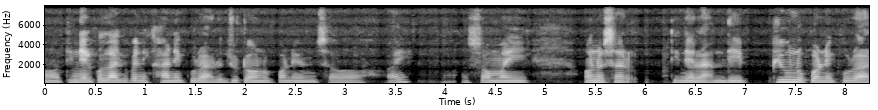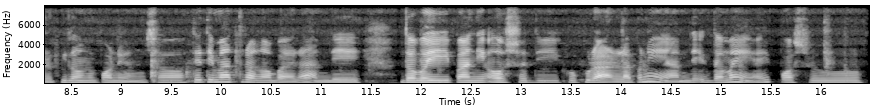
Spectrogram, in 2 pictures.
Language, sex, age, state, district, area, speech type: Nepali, female, 45-60, West Bengal, Jalpaiguri, rural, spontaneous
